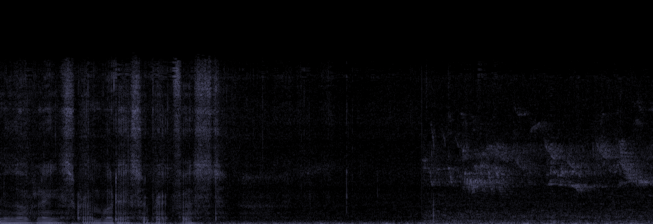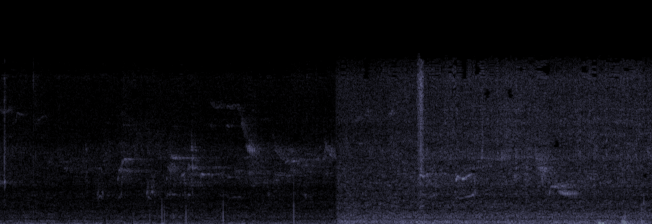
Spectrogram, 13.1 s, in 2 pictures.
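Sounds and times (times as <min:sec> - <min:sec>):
low steady rumble: 0:02.4 - 0:13.0
small birds chirping: 0:04.2 - 0:13.0.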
